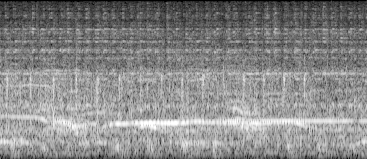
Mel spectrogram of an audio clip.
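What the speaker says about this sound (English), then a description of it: "The Canyon crowd getting into it here right below us." Steady crowd noise from the stands at a high school football game at New Braunfels Canyon, a continuous roar and cheer around a fourth-down play that holds at an even level throughout.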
